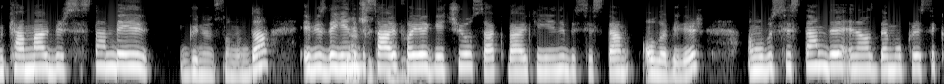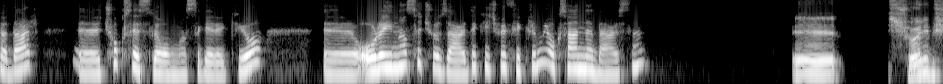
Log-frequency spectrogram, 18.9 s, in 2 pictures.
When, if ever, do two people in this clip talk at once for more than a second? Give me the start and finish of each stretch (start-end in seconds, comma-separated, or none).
none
